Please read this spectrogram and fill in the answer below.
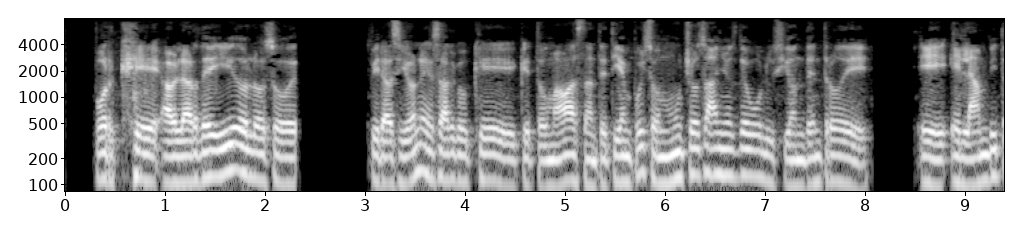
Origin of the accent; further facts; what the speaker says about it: Colombia; tengo 18 años y así como dice Milton, mucho gusto, soy de Colombia.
